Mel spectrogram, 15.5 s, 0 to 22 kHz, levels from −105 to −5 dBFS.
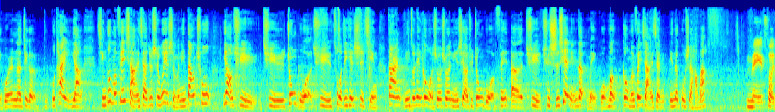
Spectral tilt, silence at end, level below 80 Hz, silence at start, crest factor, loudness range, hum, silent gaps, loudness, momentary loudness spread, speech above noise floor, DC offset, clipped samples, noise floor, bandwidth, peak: -3 dB/octave; 0 s; -64 dBFS; 0 s; 18 dB; 2 LU; none; none; -27 LUFS; 6 LU; 20 dB; under 0.1%; under 0.1%; -47 dBFS; 16 kHz; -10 dBFS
